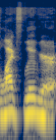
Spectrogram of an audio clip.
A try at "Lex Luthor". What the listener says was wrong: You're saying Gur? You mean Luther, right? Okay, Lex Luthor. You're saying Luger.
